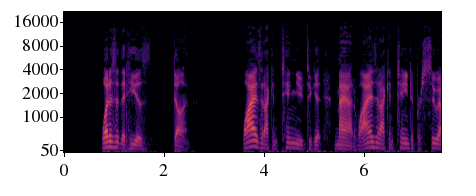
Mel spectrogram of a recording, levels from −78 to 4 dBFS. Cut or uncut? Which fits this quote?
uncut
